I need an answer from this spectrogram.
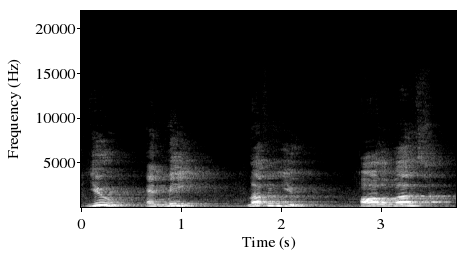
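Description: An American-accented firefighter from Detroit, aged in his forties, brings a picture book to life with a deliberate, dramatic, emphatic reading in a high-pitched, expressive voice with a darkish tone. He's in the concrete-floored garage of the fire station, indoors, and a camera a short distance away captures an echoey hall with noticeable background noise.

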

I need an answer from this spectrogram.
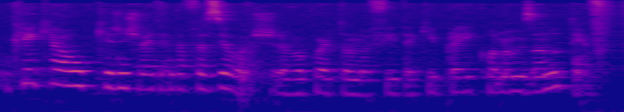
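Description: Casual tutorial host: young woman, voice hoarse from a cold, recorded in a roomy bedroom with faint noise. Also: medium pitch, very fast, dark tone. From Brazil. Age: young adult. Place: small bedroom, indoors. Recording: roomy echo with background noise.

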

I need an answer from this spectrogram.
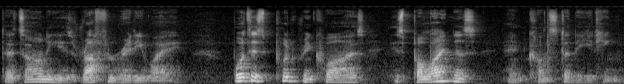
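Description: An older man voicing a rough, good-natured sailor who talks in plain slangy speech. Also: fairly low pitch, lively intonation, moderate pace, roomy sound, natural voice. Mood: easygoing. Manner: rough colloquial talk.

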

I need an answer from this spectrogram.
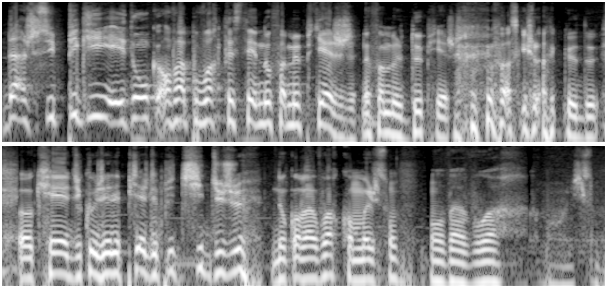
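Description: Young male gaming commentator, excitable, laughs a lot, mid-pitched. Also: a little hiss or hum. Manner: excitable, laughs often, talks to viewers. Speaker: gaming YouTuber. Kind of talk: casual gameplay commentary.

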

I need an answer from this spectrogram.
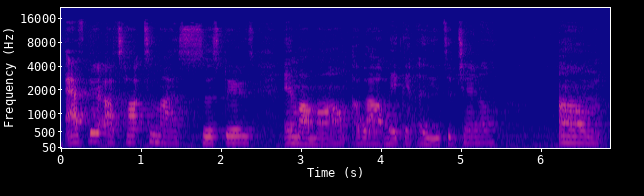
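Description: A woman's voice: fairly low pitch, flat delivery, measured pace, echoey room, slight background noise. A teenage girl vlogging casually, rambling in slang with lots of filler words and a slight lisp from a retainer. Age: teens. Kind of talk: casual vlog chat.

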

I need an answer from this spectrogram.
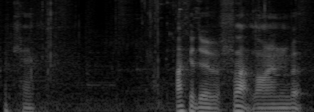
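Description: A man with a deep voice chats casually while streaming a game. He is mild and self-deprecating, with game music playing behind him. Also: steady tone, moderate pace. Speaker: gaming streamer. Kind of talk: casual live gameplay commentary. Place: small home room, indoors. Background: game music and sound effects.

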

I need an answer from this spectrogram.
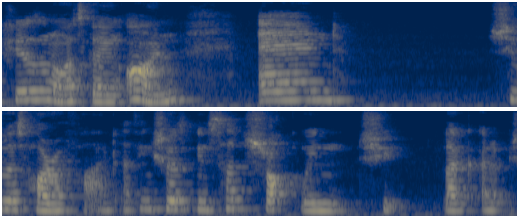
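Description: A woman telling a true crime story in a casual, chatty way, full of fillers and asides. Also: mid-range voice. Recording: roomy echo.

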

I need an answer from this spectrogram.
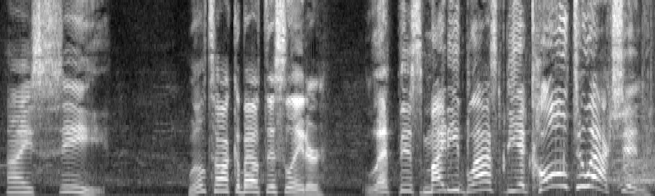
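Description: An actor voicing an excitable little dinosaur host in a cartoon, announcing prizes and contests in a booming, grandiose way with stretched-out words. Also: takes it slowly. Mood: dry, composed. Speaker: sports event announcer. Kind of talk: cartoon commentary. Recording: loud music behind the voice.

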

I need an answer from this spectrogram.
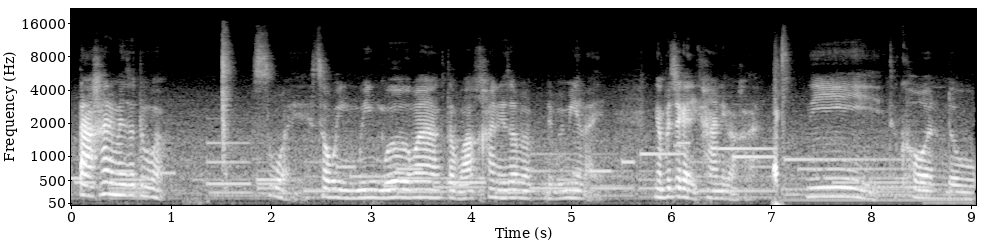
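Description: A young woman with a low voice talks her way through an everyday makeup tutorial. She is chatty and playful, explaining each step as she goes. Music plays clearly behind her. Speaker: beauty vlogger. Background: background music.

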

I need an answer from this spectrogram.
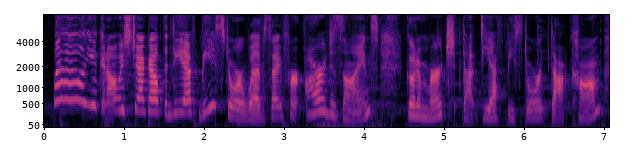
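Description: Bubbly woman host with lively pitch. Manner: bubbly, upbeat, chatty asides. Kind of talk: scripted travel explainer.

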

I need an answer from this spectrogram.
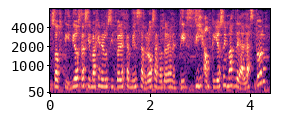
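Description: A VTuber art streamer with a Chilean accent chats casually from her computer indoors, reading and answering her viewers' comments. Her voice is a little high and fast, expressive and affectionate in a cutesy, girlish e-girl way, with music playing behind it.

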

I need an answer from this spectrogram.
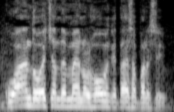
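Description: A man works as a street reporter. He fires off quick questions in a fairly high voice. Light street noise sits under the recording. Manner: brisk, questioning. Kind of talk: on-the-street news interview. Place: outdoors on a busy street. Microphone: handheld mic.

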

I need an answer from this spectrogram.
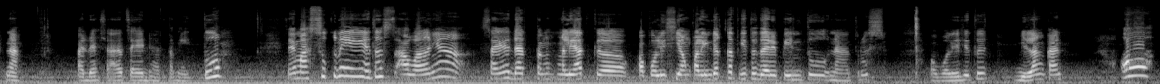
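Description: Animated young woman telling her testimony. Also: on the high side, moderate pace, a little hiss or hum. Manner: animated storytelling with many fillers and restarts; addresses the audience directly. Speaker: testimony speaker. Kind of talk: personal church testimony.

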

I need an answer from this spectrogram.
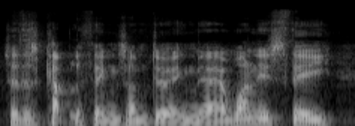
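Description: A middle-aged man explains didgeridoo techniques in a loose, casual teaching voice. He rambles a little, restarts his sentences and leans on fillers as he goes. His pitch stays in the ordinary middle range. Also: fast talker.

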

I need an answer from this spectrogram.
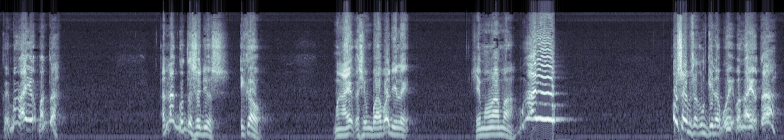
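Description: A man with a Cebuano accent, a pastor preaching and praying on the radio, mixing in English phrases and breaking into sudden high shouted bursts. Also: wildly swooping pitch, measured pace, gravelly, pauses often. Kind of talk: radio sermon and prayer. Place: radio studio.

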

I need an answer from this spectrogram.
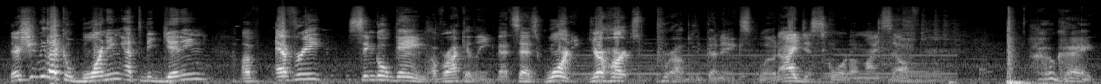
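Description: A man calls his own match out loud, joking and groaning at every play. His voice sits a bit high and bright, and it leaps up and down as he reacts. Faint music plays behind him. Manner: excitable, jokey, groans and yelps at plays. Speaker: gaming channel host. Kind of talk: live gameplay commentary.

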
